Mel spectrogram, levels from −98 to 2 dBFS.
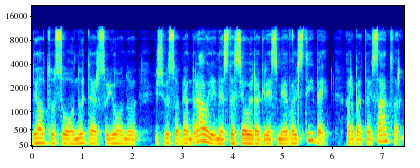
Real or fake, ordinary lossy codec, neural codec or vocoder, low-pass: real; Opus, 32 kbps; none; 10.8 kHz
